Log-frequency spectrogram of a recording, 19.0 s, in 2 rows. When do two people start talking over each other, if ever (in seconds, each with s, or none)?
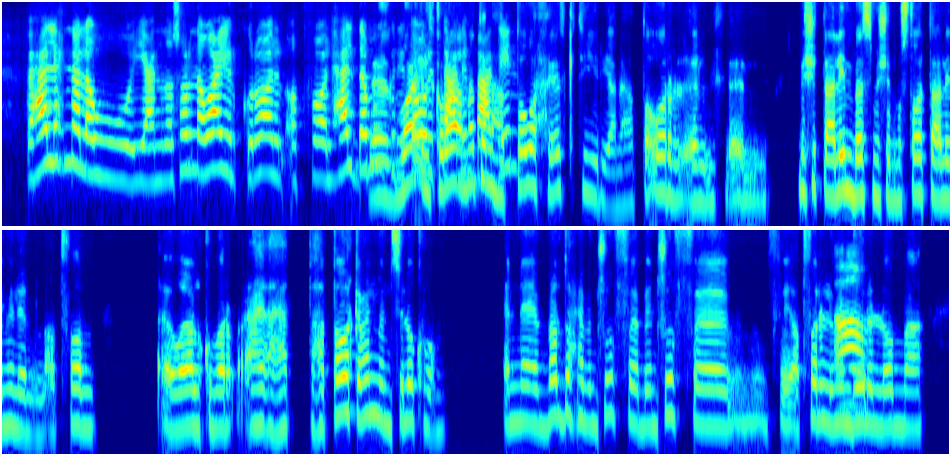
3.7 s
